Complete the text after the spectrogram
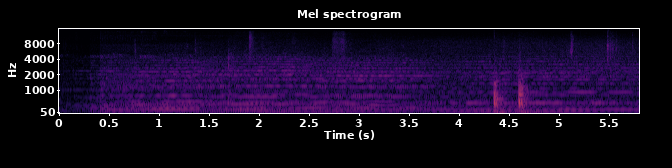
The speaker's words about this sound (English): knocks on her dad's office door.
